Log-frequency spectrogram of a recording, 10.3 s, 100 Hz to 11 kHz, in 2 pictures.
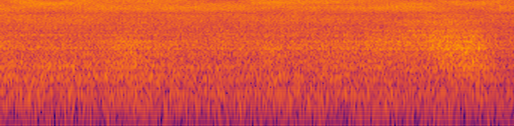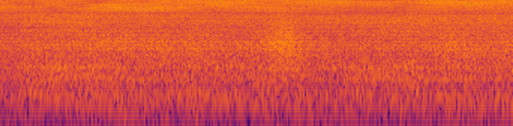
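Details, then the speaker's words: Inexpensive sandblaster using broken-down leftover blasting-cabinet media, cleaning flanges on a 1968 Triumph TR250: strong steady high hiss with gentle surges as the gun moves, no sputter or choke; normal sandblasting. "I just use my leftover media from my blasting cabinet the stuff that's broken down a little bit so it seems to work pretty well anyway here we go see if this works"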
